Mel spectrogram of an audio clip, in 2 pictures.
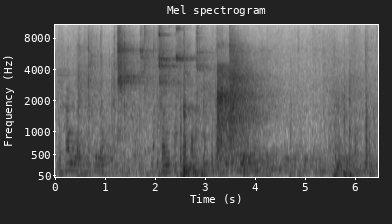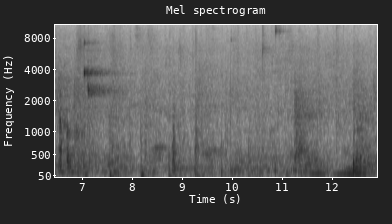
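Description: Men talk casually nearby in an echoing hall.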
